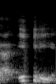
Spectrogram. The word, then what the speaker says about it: Edie: Got Eddie, Edie. That's how you pronounce it.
